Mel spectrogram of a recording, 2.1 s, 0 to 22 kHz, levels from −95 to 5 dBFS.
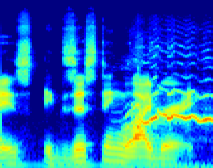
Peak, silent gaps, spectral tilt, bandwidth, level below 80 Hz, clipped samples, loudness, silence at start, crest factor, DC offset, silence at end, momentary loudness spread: -8 dBFS; none; -2.5 dB/octave; 16.5 kHz; -54 dBFS; under 0.1%; -23 LUFS; 0 s; 16 dB; under 0.1%; 0 s; 14 LU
